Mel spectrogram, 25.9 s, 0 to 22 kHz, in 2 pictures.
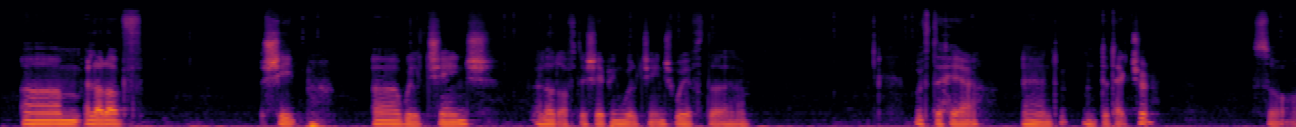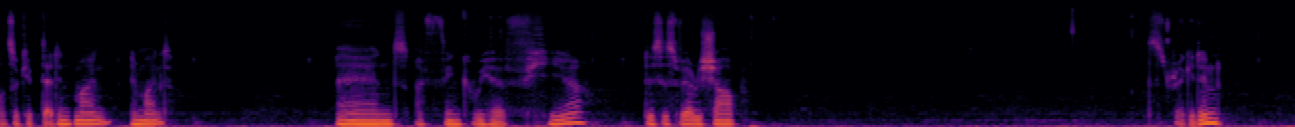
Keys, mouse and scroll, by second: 0.5-1.6 scroll down 1, 1.6-3.0 shift+middle drag, 3.0 click, 4.1-5.0 scroll up 2, 5.0 click, 5.5 click, 6.7 click, 7.1-12.7 drag, 14.1-14.9 scroll down 2, 14.9-17.8 middle drag, 17.8 click, 18.3-20.5 middle drag, 20.5 click, 24.5-25.9 middle drag.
